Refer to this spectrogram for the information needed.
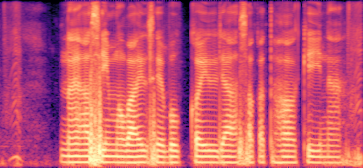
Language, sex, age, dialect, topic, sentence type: Bhojpuri, male, <18, Western, banking, question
